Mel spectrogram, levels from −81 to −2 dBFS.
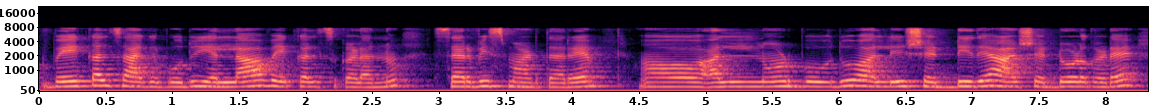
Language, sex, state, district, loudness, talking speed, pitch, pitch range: Kannada, female, Karnataka, Shimoga, -18 LUFS, 110 wpm, 225 Hz, 215-240 Hz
